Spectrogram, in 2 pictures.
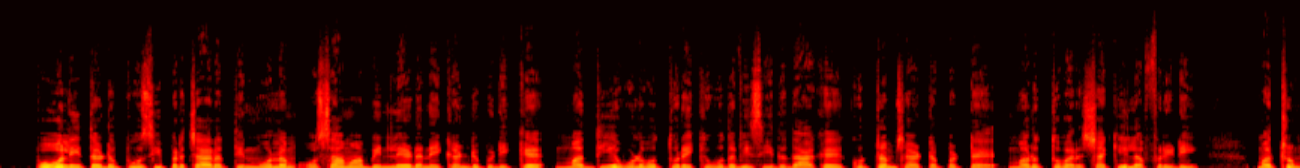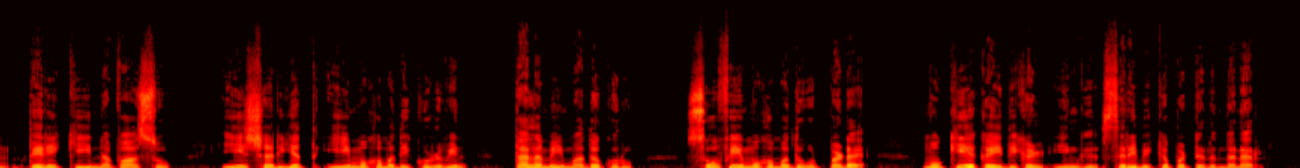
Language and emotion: Tamil, neutral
